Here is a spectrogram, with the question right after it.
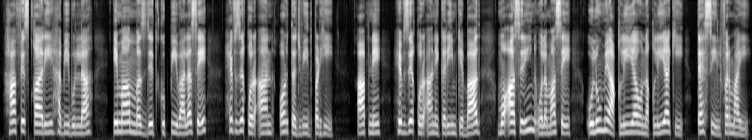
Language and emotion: Urdu, neutral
